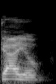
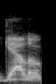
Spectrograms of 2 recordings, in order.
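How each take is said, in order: First: The name is said with a Spanish pronunciation. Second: The name is said with an English pronunciation. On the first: This is how the word is said in its original language. "Gallo actually is Spanish. It's pronounced Gallo" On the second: This is how a non-Spanish speaker says it. "I pronounce it Gallo because I'm not Spanish"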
